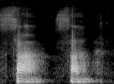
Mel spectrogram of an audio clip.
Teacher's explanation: সা উচ্চারণ যখন করছি আমি জিহ্বার আগা সামনের দাঁতের এই যে সামনের দাঁত আছে না দাঁতের আগার অংশটাতে লাগিয়ে দিচ্ছি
